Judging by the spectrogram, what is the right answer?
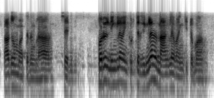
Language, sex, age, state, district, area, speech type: Tamil, male, 30-45, Tamil Nadu, Salem, urban, conversation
